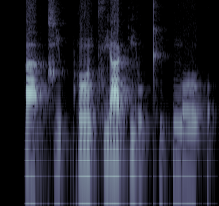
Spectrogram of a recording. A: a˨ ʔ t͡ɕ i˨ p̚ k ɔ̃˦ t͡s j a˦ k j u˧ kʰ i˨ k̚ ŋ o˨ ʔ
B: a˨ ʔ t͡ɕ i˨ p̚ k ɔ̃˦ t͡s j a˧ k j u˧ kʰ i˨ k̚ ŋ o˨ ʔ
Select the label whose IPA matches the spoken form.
A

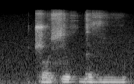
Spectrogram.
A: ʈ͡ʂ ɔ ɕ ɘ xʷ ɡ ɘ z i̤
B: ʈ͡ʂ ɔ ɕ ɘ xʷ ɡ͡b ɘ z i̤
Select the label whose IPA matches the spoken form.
A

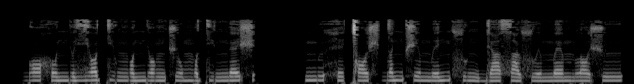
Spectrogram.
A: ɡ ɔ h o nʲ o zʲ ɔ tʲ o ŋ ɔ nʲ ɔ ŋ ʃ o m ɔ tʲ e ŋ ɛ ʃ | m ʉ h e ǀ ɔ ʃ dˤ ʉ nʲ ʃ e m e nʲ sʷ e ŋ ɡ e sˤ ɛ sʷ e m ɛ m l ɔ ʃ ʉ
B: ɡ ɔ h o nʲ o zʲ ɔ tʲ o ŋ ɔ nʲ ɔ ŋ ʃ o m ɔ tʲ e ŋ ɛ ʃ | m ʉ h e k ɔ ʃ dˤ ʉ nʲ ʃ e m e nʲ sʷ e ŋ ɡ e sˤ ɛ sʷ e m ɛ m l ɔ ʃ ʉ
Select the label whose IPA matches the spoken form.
A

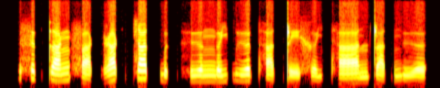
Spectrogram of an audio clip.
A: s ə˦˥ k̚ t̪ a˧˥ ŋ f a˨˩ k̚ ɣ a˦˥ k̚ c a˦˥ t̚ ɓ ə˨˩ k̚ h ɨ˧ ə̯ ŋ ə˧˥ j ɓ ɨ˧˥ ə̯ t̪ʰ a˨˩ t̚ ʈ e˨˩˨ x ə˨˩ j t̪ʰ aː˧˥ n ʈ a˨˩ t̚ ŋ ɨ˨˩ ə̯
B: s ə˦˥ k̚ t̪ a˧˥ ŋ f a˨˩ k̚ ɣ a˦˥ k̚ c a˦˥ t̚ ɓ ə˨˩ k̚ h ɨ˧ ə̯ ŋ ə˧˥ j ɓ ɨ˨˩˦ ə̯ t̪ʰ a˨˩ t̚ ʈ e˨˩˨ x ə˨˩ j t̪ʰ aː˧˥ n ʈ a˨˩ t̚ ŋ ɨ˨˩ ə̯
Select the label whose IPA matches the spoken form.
A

